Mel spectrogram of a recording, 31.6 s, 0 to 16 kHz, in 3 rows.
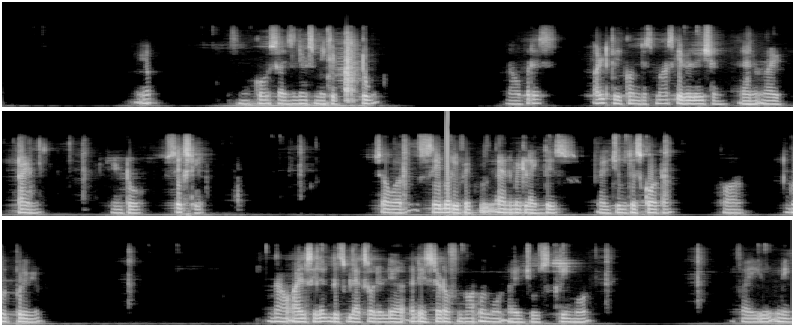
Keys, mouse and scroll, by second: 2.8 click, 4.3 Return, 9.2 alt+click, 10.7-14.5 typing, 14.3 click, 16.3 click, 17.2 u, 18.0 click, 19.4 space, 22.7 space, 23.2-25.3 drag, 29.1 space, 31.3 click.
